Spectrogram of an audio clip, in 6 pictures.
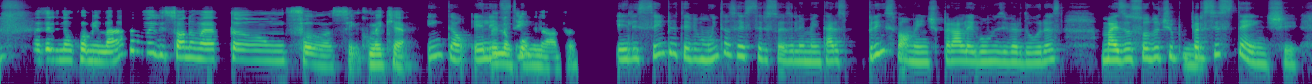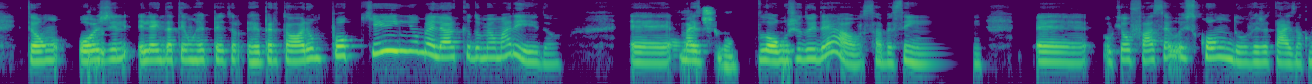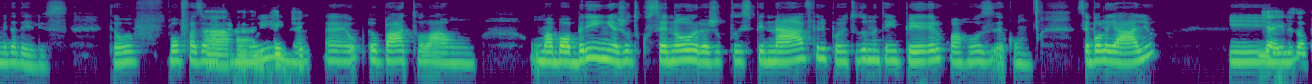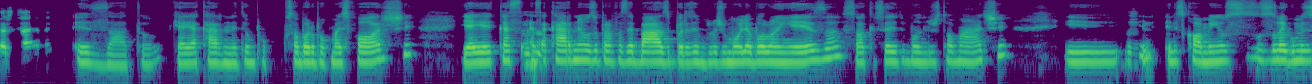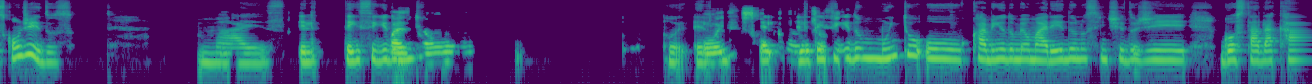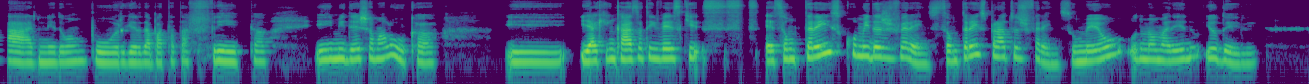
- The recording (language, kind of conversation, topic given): Portuguese, advice, Como é morar com um parceiro que tem hábitos alimentares opostos?
- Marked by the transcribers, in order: tapping; other background noise; tongue click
